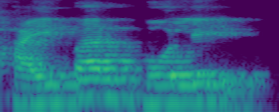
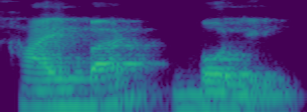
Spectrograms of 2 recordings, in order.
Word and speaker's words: hyperbole: is not hyperb because most of most of the students actually mispronounce the word hyper B no no no you may Google it and check it out the correct pronunciation of this word is hybo now what is hyperboy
